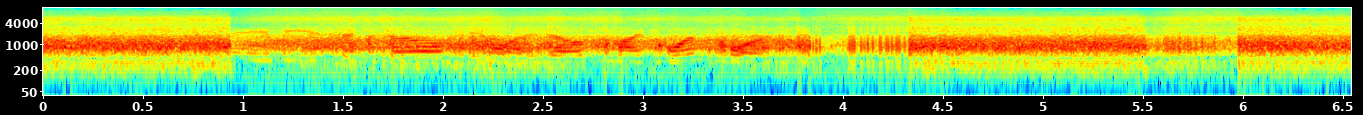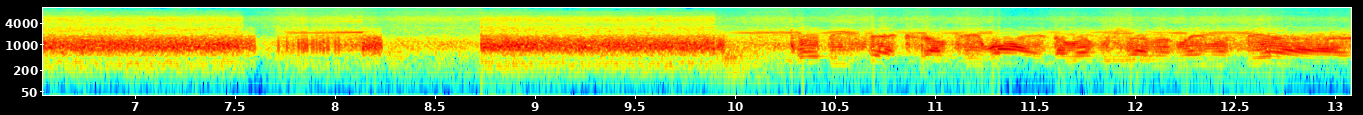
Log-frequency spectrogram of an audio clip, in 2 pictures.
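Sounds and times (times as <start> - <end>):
radio receiver hiss: 0.0 - 13.0.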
